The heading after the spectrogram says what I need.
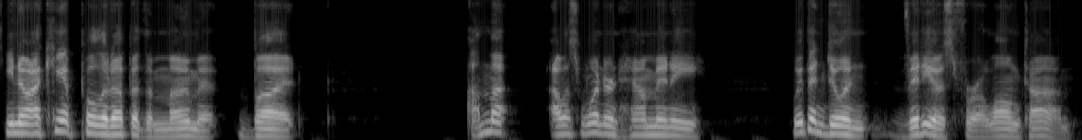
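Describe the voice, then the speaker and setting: A man talking as a podcast co-host in a dry, close-sounding recording. His voice sits at an average pitch, and he chats in an easygoing, joking way. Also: normal speed, darkish tone, no room sound. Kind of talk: casual chat.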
